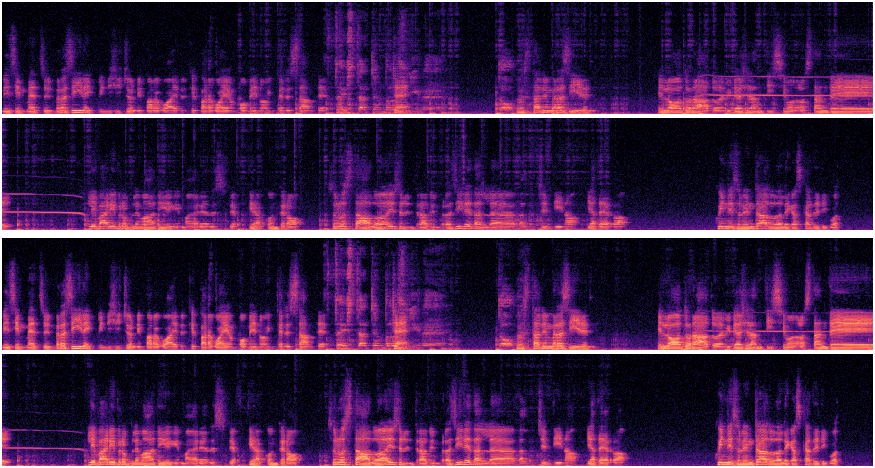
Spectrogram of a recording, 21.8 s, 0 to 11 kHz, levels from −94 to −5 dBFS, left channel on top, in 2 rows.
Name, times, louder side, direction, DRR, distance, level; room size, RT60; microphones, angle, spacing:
voice 1, 0.0-2.2 2.5-4.1 4.9-5.1 6.4-7.4 8.2-11.0 12.0-14.6 15.0-18.7 19.8-21.3, right 5 dB, 60° right, 0.4 m, -26 dB
Writing, 2.9-18.6, equal, 90° left, 1.2 m, -37 dB
voice 2, 4.2-5.6 6.2-6.6 19.8-20.2, right 6 dB, 30° right, 0.8 m, -33 dB
Screaming, 8.6-12.0, left 3 dB, 40° left, 0.6 m, -41 dB
3.7 x 2.4 x 3.9 m
head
